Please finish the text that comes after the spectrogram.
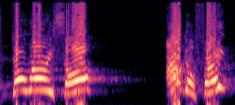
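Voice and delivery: put-on high and loud, bold young hero; confident boast. Young David assuring King Saul, bold and loud. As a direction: toss it off with total confidence.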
